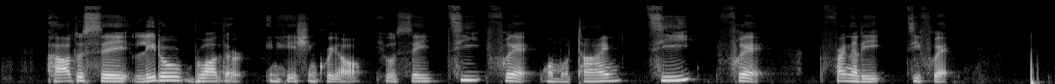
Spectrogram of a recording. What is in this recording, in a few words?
Little brother in Haitian Creole, Ti fre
